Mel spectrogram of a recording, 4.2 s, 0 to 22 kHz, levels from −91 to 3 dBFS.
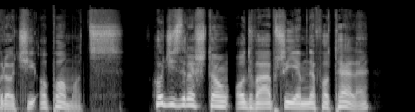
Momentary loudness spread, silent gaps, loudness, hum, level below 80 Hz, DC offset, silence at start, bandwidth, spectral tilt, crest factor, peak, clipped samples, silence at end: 8 LU; 1.30-1.41 s; -22 LUFS; none; -46 dBFS; under 0.1%; 0 s; 16.5 kHz; -4.5 dB/octave; 14 dB; -8 dBFS; under 0.1%; 0.5 s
